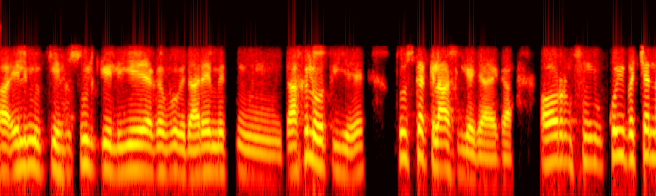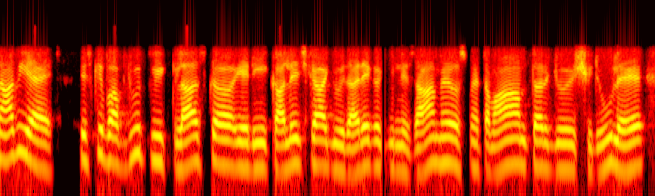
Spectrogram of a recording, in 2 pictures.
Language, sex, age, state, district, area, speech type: Urdu, male, 45-60, Uttar Pradesh, Rampur, urban, conversation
